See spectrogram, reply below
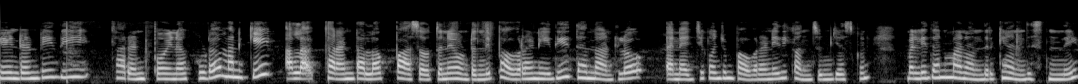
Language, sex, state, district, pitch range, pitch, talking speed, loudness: Telugu, female, Andhra Pradesh, Srikakulam, 245-295 Hz, 265 Hz, 135 wpm, -15 LUFS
